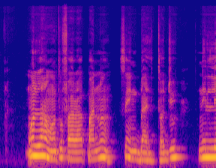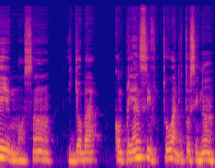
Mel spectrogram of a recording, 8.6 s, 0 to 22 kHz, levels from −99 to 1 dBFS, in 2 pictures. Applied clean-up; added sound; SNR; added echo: none; none; none; none.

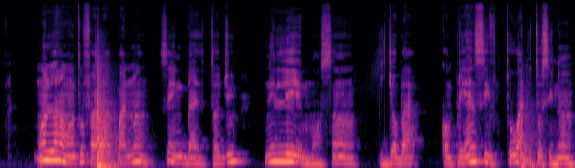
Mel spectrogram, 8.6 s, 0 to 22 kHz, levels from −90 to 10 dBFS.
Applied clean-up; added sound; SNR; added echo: none; Slam; 10 dB; none.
